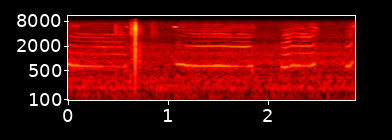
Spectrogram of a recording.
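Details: Eight-week-old Alaskan Malamute puppy crying: long, thin, steady whines with clear overtones, the longest drawn out for nearly a second, followed by shorter wavering whimpers, with a sharp click early on.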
